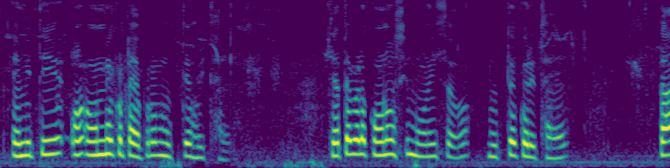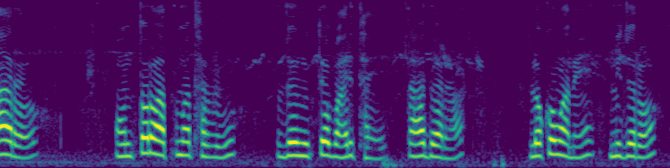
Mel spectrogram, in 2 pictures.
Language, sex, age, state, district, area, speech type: Odia, male, 18-30, Odisha, Nabarangpur, urban, spontaneous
